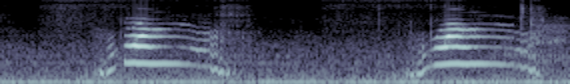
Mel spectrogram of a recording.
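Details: Two loud, clear meows from a female pet Bengal cat indoors, each arching up and then sliding down in pitch, about one and a half seconds apart, over a constant low electrical hum.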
